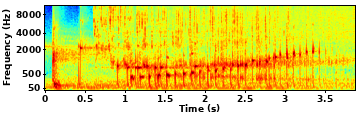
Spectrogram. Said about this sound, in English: you probably know her sonic logos, especially if you were watching commercials in the late 70s or early 80s. Coca-Cola Pop and Pour.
